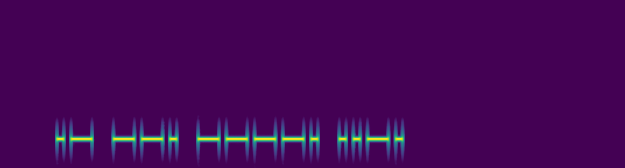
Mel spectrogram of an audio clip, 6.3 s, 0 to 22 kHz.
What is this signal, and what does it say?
Morse code, heard as a keyed tone, about 17 wpm, 700 Hz. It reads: AG9F
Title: USA Call Signs - 4 Characters - Repeated 3x - 17wpm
